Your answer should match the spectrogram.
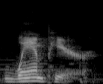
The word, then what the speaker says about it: Vampyr: example uh turns out the name of this game is actually pronounced wampir wait hang on i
